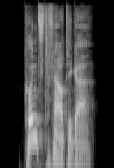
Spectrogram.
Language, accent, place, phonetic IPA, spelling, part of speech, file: German, Germany, Berlin, [ˈkʊnstˌfɛʁtɪɡɐ], kunstfertiger, adjective, De-kunstfertiger.ogg
- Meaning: 1. comparative degree of kunstfertig 2. inflection of kunstfertig: strong/mixed nominative masculine singular 3. inflection of kunstfertig: strong genitive/dative feminine singular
